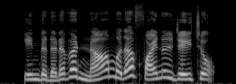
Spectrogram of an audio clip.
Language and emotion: Tamil, happy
